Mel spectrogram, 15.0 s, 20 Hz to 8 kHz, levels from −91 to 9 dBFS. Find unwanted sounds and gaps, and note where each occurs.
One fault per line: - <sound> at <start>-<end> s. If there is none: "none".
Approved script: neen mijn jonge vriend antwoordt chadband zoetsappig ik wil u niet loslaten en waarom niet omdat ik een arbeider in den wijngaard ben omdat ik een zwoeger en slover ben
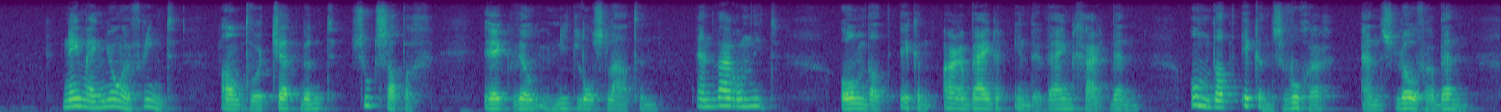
none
